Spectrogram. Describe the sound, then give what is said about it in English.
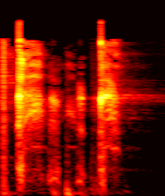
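Loud coughing comes in a quick series of harsh bursts mixed with throat-clearing, all packed into about a second and a half before falling silent. “Let me cough one more time.”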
